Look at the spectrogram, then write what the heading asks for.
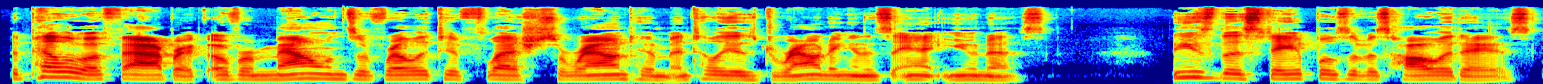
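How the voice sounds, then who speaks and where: Low, very bright-voiced woman narrating fiction. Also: fairly even intonation, brisk. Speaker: audiobook reader. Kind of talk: scripted literary narration.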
